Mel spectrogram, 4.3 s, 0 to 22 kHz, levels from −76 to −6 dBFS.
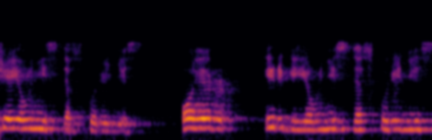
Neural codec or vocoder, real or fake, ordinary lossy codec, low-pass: none; real; Opus, 16 kbps; 7.2 kHz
